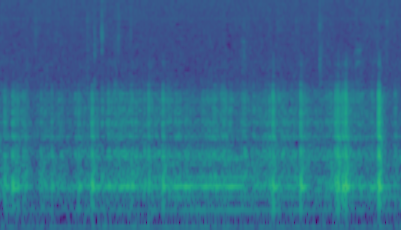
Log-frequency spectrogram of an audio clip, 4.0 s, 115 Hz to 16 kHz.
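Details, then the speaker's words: 1928 RCA Victor 28V radio after rebuilt capacitors were installed, with the antenna connected and the line at about 87 volts: a steady tone broken by irregular sharp crackles and pops. The cause is unknown and performance disappointing. "What's all that noise? Wow, it's an extremely disappointing showing here."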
